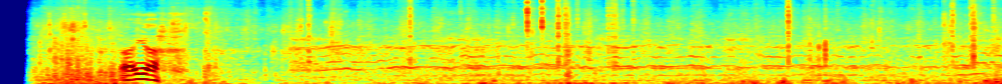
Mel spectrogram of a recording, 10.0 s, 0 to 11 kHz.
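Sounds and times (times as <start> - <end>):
tyres clicking on gravel: 0.3 - 10.0
electric bike motor whining: 3.0 - 10.0.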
